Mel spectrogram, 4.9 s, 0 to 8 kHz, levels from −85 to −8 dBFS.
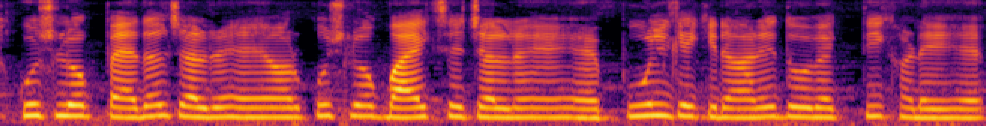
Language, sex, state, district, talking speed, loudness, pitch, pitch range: Hindi, female, Uttar Pradesh, Lucknow, 255 wpm, -19 LUFS, 230 Hz, 220-250 Hz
